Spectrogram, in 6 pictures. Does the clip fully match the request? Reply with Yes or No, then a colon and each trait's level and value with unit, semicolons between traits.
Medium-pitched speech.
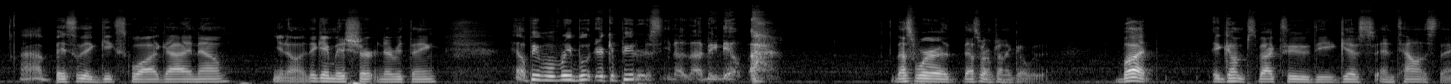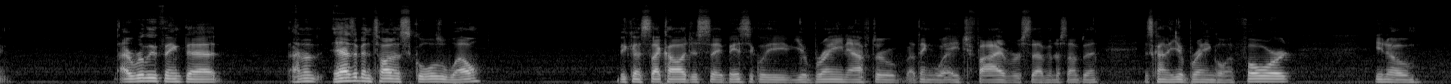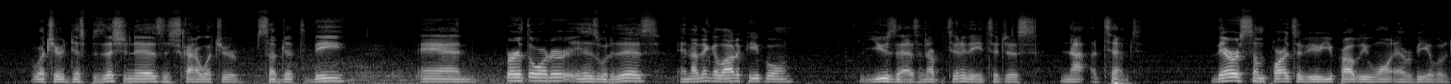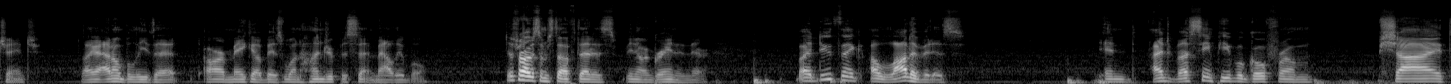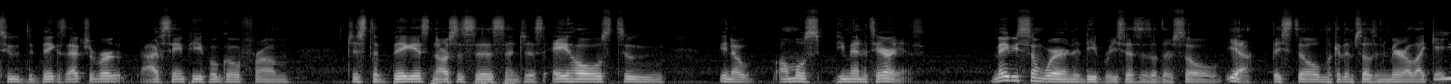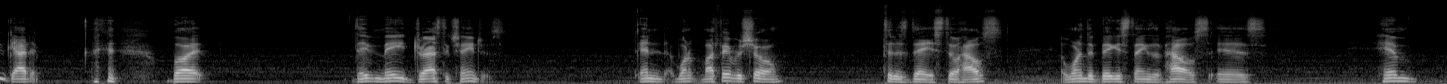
No: low, 120 Hz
